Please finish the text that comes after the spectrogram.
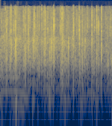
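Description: An audience claps in a short burst of dense, crackling applause, steady and fairly close, lasting under two seconds.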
